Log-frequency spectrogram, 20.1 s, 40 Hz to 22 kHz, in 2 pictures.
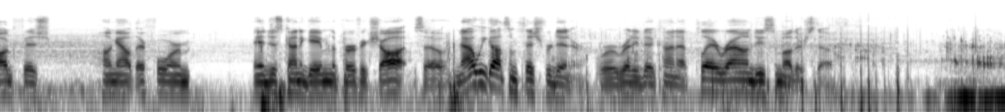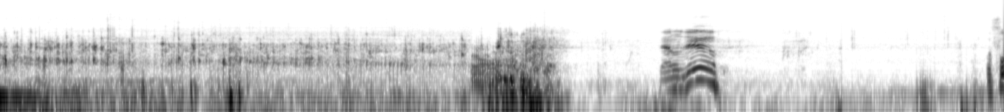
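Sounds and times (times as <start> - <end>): water rushing underwater: 5.6 - 16.6.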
